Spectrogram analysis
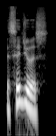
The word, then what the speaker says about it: deciduous: So it is deciduous. I was right all along. Damn. Yes, J sound.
